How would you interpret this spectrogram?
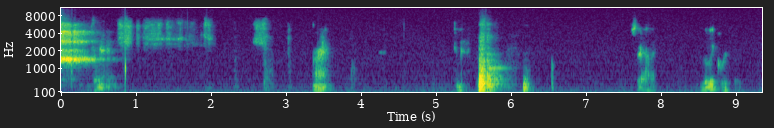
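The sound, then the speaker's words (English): A distressed dog with its foot stuck yelps and squeals in a series of short, high-pitched bursts with brief pauses between them, moderately loud, with an excited, piglike, grunting quality. “The dog's foot was stuck in a anyway.”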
